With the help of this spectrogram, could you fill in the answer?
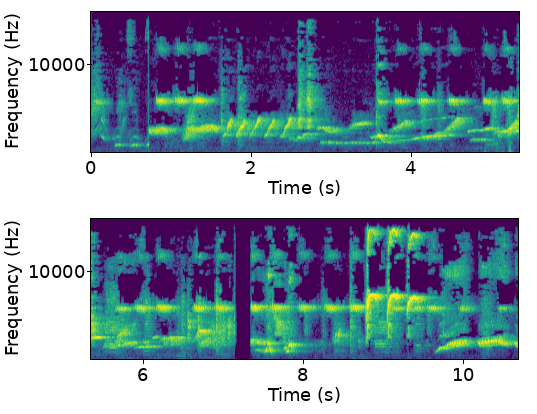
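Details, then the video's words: Medan white-rumped shama in loud crecetan style, pouring out rapid rattling runs of notes, clear high whistles and swooping slurred phrases almost without pause, with one brief break near seven seconds before an upward-sweeping finish. "Murai Medan Super Suara Crecetan Menggelegar"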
